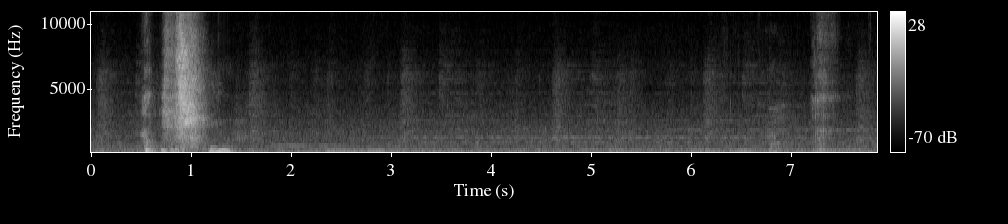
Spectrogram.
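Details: One loud sneeze with a quick in-breath, muffled into a handkerchief and followed by a sniff, during spring allergies; soft music plays throughout.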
